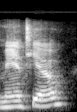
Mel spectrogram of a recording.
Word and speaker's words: Manteo: i was like it looks like like uh manteo is like because like i've we live worked in quincy for so long but they pronounce it manteo and i'm like oh there you go you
